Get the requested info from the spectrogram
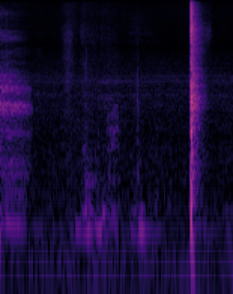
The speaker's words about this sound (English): No, that was one clap with a bunch of booty slaps because it's a boogie in your butt. So it was I was tapping the butt.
